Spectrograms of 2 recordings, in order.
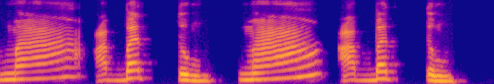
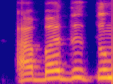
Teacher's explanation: अब ये अब तुम में आपको इदगाम के कायदे पढ़ाए गए इगाम मुतखबैन मुतजानिसैन मुतजालिस तो ये करब मखरज है ता दाल ता का मखरज सेम है तो ये दाल कहां चली जाएगी हट जाएगी और डायरेक्ट बा को ता से मिलाएंगे दाल को बिल्कुल भी नहीं पढ़ेंगे · ڈائریکٹ با کو تا سے ملائیں گے، دال کو بالکل بھی نہیں پڑھیں گے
